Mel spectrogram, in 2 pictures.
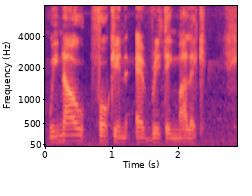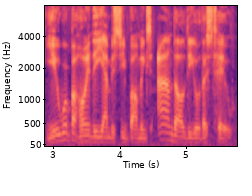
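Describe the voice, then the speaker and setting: An actor playing a blunt, swearing hacker operative. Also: male voice, fairly low pitch, moderate pace, fairly bright tone, a little hiss or hum. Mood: determined.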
